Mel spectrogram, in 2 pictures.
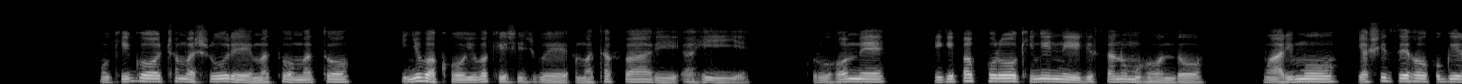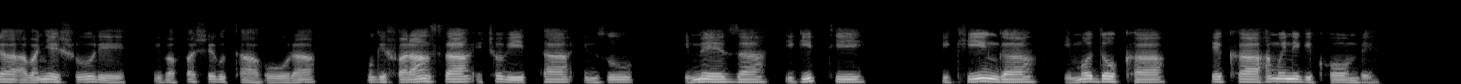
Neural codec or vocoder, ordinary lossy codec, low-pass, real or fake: none; Opus, 24 kbps; 7.2 kHz; real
